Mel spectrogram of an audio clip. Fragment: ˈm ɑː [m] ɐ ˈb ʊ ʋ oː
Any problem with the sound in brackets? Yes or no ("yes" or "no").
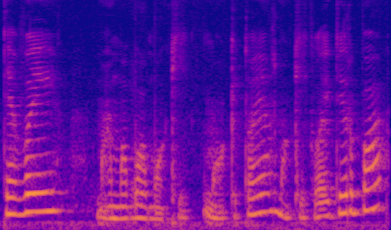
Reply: no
